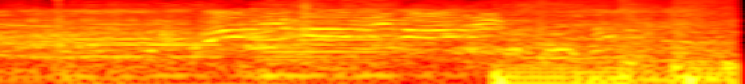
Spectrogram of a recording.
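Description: Children's high-pitched voices shouting and crying out. Background music with a low beat comes in under them, its thumps starting near the end.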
